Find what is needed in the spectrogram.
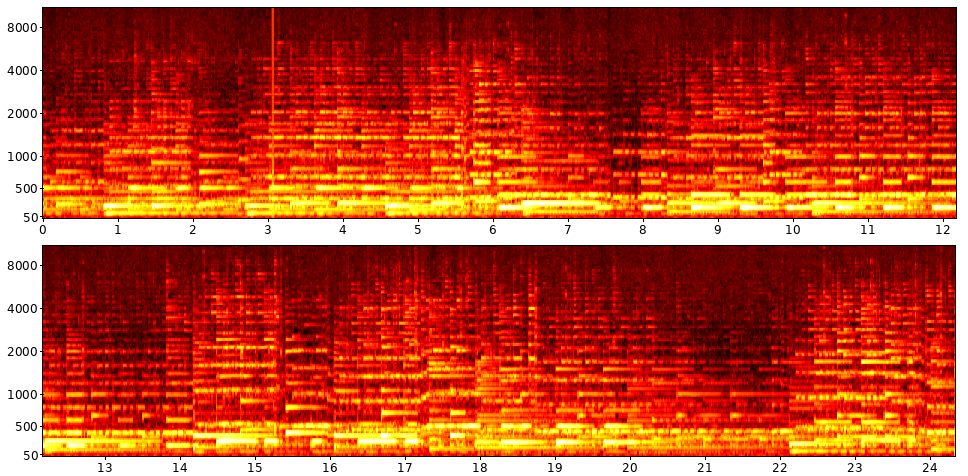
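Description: Background acoustic guitar music: a plucked melody over low bass notes, moving steadily from note to note.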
